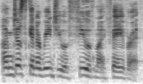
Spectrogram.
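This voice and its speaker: A woman teacher reads a picture book to young children, playful and expressive, often asking them questions. Her medium-pitched voice is rapid-fire, with a creaky, breathy edge.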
